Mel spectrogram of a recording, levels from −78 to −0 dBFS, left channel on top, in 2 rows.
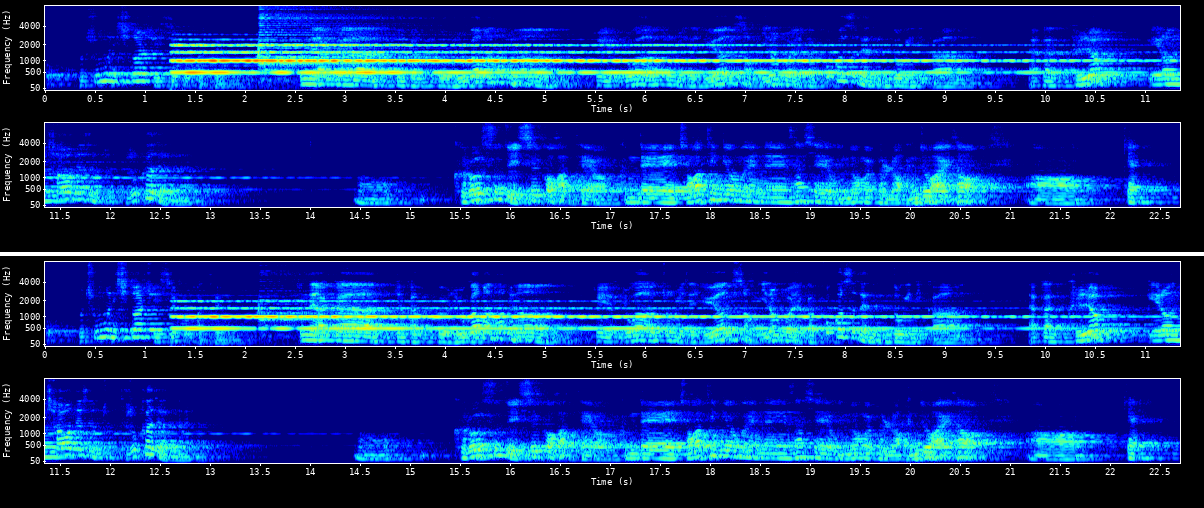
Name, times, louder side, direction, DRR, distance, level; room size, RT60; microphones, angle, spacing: voice 1, 0.3-1.9 2.5-5.2 5.5-9.2 9.8-10.6 11.0-12.9, right 1 dB, 60° right, -2 dB, 2.7 m, -41 dB
sound 1, 1.2-11.3 11.6-11.9, left 6 dB, 75° left, 0.3 m, -29 dB
voice 2, 14.4-14.8 15.4-21.7 22.1-22.3, left 1 dB, 25° left, -2 dB, 2.2 m, -40 dB
22.0 x 18.0 x 2.6 m, 1.5 s
head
